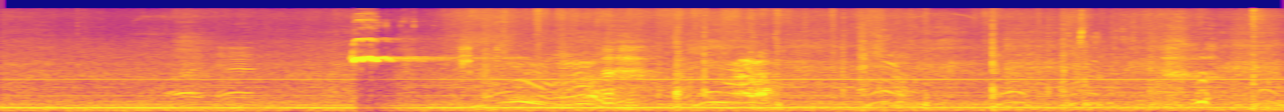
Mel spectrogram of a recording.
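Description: A single short whistle blast about two seconds in, starting the pugil stick bout, followed by several people shouting and yelling as the fighters engage.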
